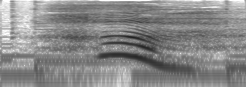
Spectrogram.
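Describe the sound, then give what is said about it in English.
A big, drawn-out yawn voiced by a storyteller in a bedtime tale, a single breathy sound that rises in loudness and then slides smoothly downward in pitch before fading. “When she finally climbed under her big fluffy blanket, a great big yawn”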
